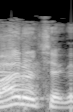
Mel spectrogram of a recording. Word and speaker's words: Vaynerchuk: Vaynerchuk. That's how you say his name.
